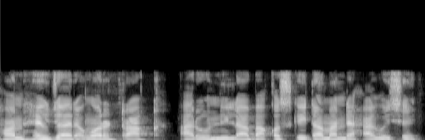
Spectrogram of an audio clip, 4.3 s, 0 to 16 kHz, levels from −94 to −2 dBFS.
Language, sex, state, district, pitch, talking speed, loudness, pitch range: Assamese, male, Assam, Kamrup Metropolitan, 150 Hz, 140 wpm, -17 LUFS, 140-155 Hz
